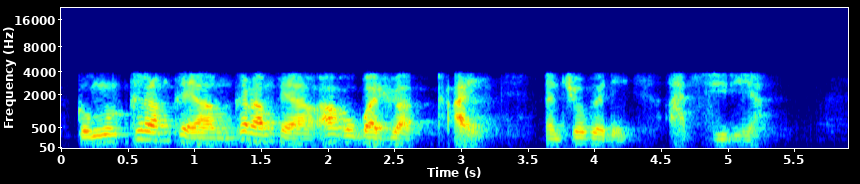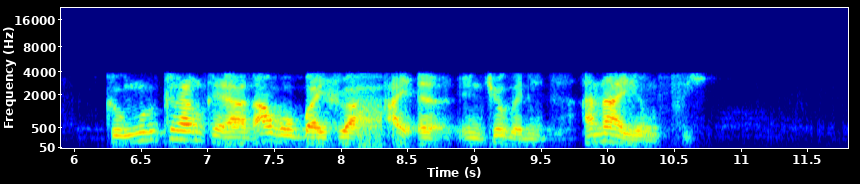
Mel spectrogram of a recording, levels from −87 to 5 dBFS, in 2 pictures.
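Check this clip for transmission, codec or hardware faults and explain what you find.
The speech has two kinds of fault: a low-bitrate telephone codec throughout and four dropouts masked by that codec's concealment.

G.729 codec, throughout: the decoder rebuilds speech from a vocal tract filter, a pitch predictor and a few pulses per short frame. The sound points to about 8 kbit/s G.729A. The band sits roughly between 300 Hz and 3.7 kHz, so nothing bright survives. The codec damage is plainly audible as a rough, slightly synthetic quality in the speech.

VoIP packet loss concealed by the speech codec, at 0.48–0.52 s, 2.92–2.96 s (just after "ba hywa"), 8.13–8.34 s and 10.41–10.50 s: packets went missing, and the decoder filled each gap by repeating its last pitch and filter with falling gain. The gaps last about 20 ms, 20 ms, 180 ms and 60 ms. The two short ones fit about two lost 10 ms frames. 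In the 180 ms gap the last sound is stretched out and fades. Because each frame builds on the last, the speech stays weak or distorted for a while after each gap ends.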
